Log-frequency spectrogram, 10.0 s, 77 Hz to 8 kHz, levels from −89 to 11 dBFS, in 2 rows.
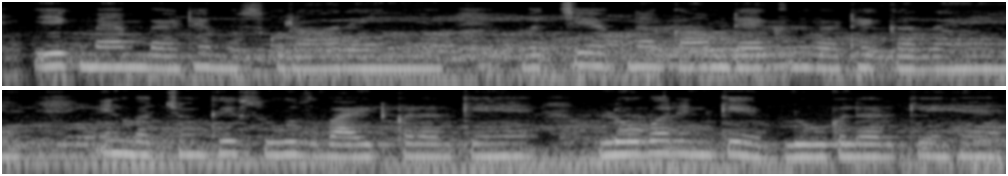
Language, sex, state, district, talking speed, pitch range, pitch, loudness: Hindi, female, Chhattisgarh, Sukma, 190 wpm, 195-220 Hz, 200 Hz, -29 LUFS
